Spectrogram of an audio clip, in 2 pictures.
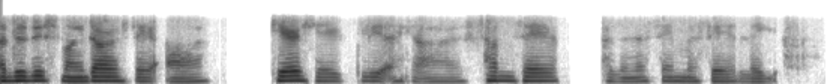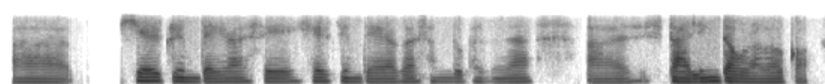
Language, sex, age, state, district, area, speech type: Manipuri, male, 45-60, Manipur, Imphal West, urban, conversation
